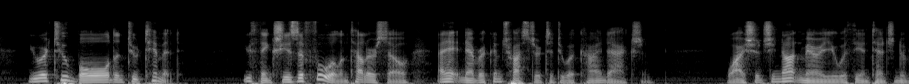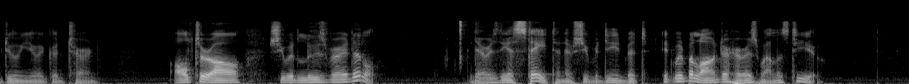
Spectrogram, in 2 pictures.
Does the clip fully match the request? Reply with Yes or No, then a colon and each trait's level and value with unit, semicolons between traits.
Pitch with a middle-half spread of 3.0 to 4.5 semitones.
No: average, 5.2 semitones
